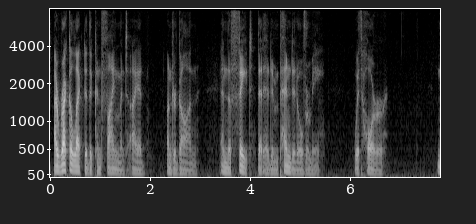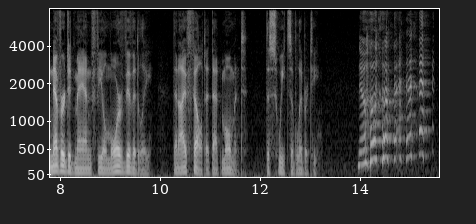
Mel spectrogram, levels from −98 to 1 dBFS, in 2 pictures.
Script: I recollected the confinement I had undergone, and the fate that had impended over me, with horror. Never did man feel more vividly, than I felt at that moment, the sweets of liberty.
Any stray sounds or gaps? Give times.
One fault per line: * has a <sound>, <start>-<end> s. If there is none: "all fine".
* has a laugh, 13.9-15.5 s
